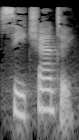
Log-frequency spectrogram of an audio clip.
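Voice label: "sea chanty", English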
